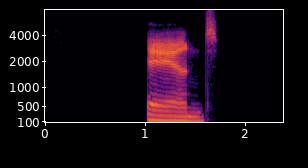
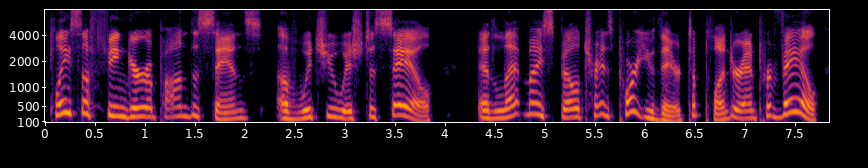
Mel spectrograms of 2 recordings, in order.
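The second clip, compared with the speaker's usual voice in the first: inscription recital; 8 semitones higher than usual. Acted. Reading magic inscription rhyme.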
